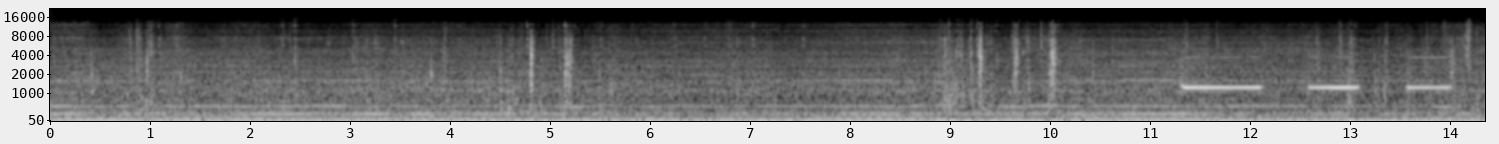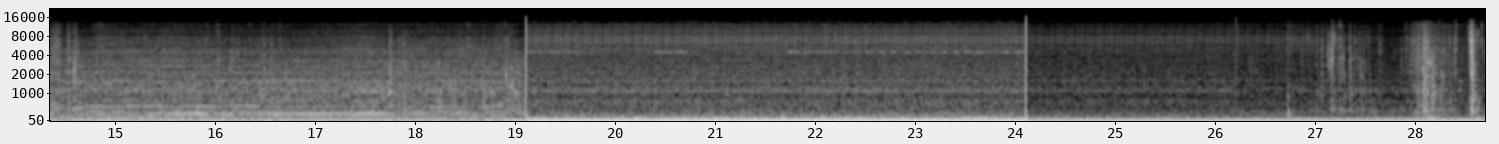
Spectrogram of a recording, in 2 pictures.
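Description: An excavator engine rumbles steadily from inside the cab.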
